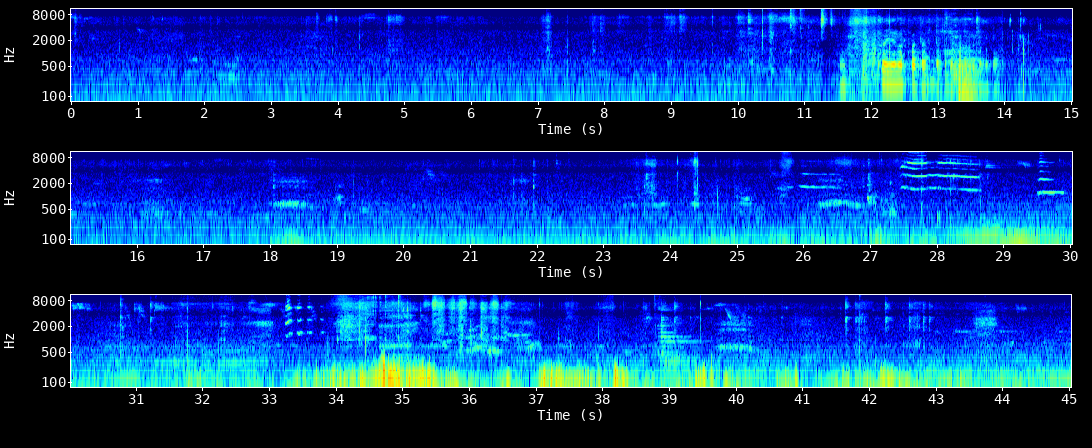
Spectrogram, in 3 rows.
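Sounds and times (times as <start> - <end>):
soft brief scratch: 33.9 - 36.8.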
